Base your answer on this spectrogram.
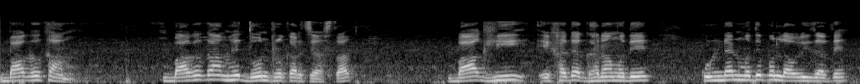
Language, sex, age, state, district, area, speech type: Marathi, male, 30-45, Maharashtra, Nanded, urban, spontaneous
